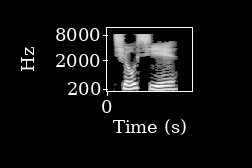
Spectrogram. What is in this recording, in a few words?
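"球鞋", Mandarin Chinese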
